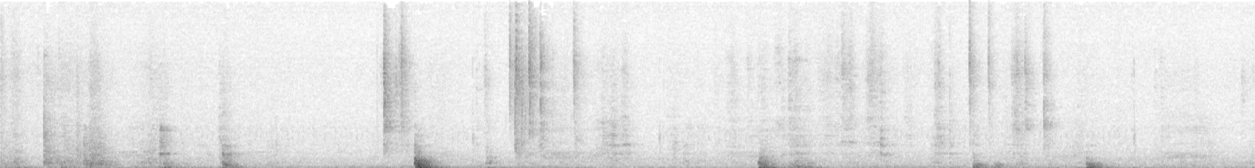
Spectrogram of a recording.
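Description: Pieces of timber knocking and clattering as wooden blocks and an upright prop batten are handled and wedged down onto a fibreglass boat hull, a few separate knocks with the loudest about three seconds in.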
